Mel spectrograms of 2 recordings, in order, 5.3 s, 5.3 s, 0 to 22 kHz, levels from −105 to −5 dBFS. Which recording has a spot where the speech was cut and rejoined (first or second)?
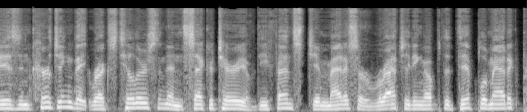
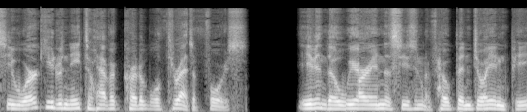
second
